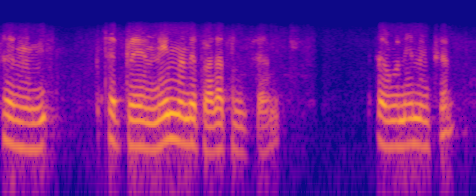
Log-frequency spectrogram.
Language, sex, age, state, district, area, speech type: Tamil, male, 18-30, Tamil Nadu, Nilgiris, rural, conversation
